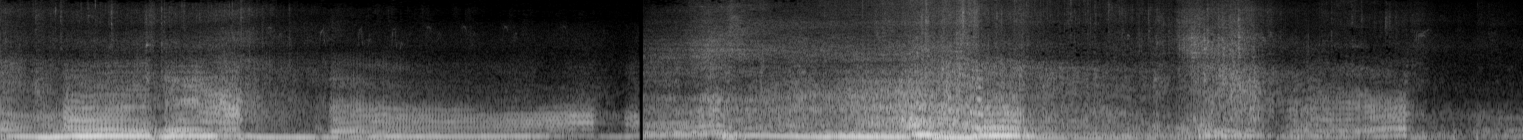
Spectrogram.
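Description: A rally car engine roars loudly as it revs hard and speeds past.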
